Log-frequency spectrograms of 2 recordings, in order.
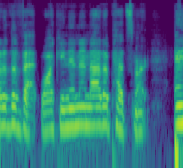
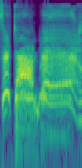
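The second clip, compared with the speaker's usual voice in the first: unhinged, out-of-control yelling, very high-pitched; 4 dB louder than usual. Showing a leader what not to do, out-of-control yelling. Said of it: "I'm not yelling. I'm not like".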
